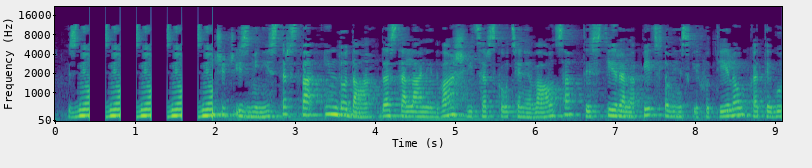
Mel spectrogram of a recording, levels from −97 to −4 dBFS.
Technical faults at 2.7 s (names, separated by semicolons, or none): AAC compression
